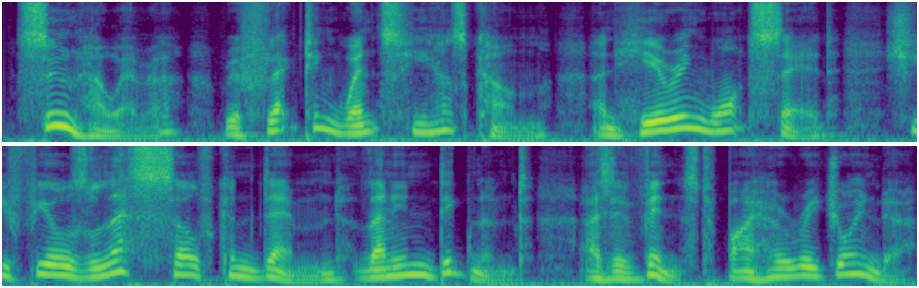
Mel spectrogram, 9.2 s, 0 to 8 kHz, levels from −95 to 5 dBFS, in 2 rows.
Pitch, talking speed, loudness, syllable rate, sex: 130 Hz, 150 wpm, -18 LUFS, 4.5 syllables/s, male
